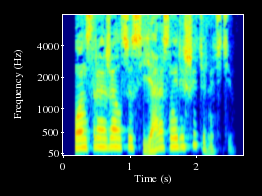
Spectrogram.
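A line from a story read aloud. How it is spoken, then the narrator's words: Whispered in ear. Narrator (Russian): прошептала госпожа Зависть на ухо Току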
